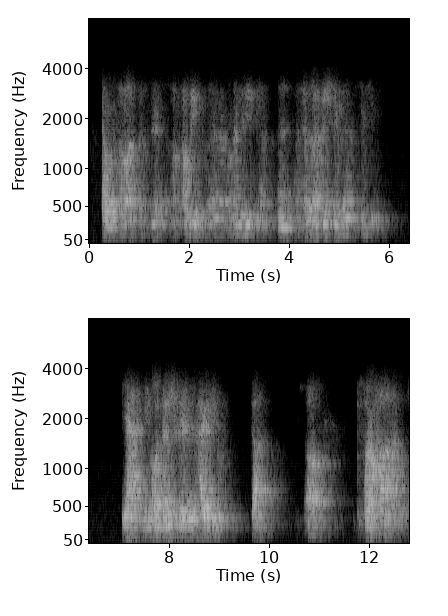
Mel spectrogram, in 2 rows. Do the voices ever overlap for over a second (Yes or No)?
No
